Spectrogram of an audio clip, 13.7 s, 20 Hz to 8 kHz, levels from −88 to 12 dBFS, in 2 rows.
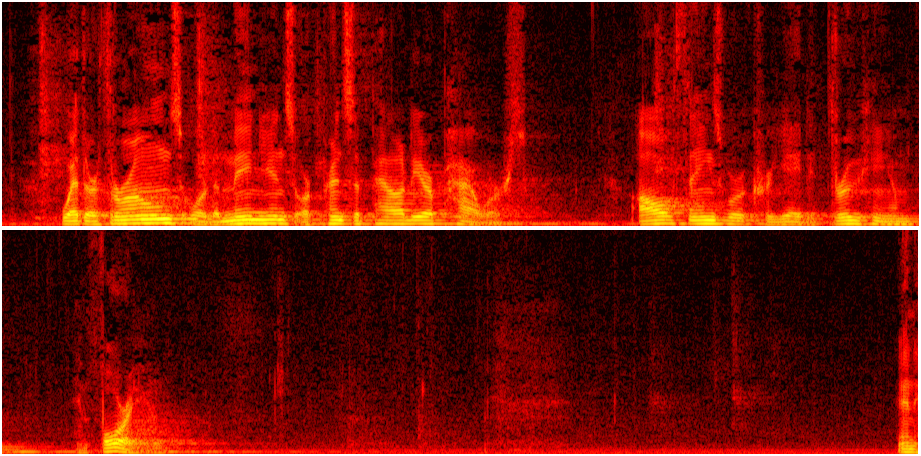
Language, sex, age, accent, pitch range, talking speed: English, male, 50-69, American, 85-115 Hz, 80 wpm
